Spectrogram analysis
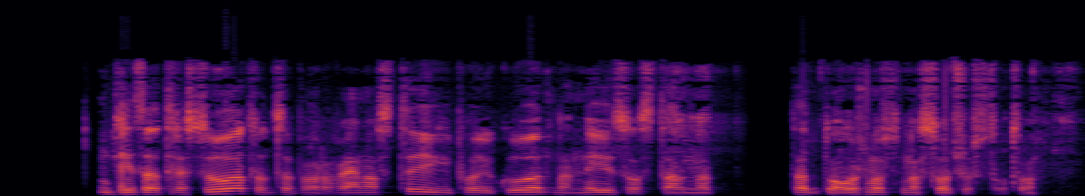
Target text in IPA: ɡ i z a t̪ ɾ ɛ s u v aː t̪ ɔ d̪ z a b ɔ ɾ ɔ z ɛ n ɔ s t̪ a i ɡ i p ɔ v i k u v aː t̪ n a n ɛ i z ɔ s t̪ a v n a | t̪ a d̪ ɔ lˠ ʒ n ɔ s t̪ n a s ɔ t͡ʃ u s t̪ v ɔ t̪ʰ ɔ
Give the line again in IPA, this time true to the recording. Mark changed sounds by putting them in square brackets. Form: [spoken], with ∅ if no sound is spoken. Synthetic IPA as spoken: ɡ i z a t̪ ɾ ɛ s u v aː t̪ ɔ d̪ z a b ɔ ɾ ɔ [v] ɛ n ɔ s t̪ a i ɡ i p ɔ v i k u v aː t̪ n a n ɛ i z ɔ s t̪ a v n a | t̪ a d̪ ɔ lˠ ʒ n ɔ s t̪ n a s ɔ t͡ʃ u s t̪ v ɔ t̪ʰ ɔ

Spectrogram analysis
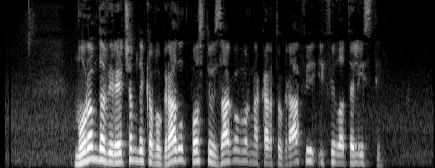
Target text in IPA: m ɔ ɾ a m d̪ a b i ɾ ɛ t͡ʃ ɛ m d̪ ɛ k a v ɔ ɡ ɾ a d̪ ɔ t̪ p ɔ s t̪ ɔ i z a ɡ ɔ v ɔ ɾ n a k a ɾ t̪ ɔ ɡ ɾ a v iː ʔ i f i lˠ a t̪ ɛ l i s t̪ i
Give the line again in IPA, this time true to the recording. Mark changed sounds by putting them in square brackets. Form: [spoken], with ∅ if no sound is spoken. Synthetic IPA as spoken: m ɔ ɾ a m d̪ a [v] i ɾ ɛ t͡ʃ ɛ m d̪ ɛ k a v ɔ ɡ ɾ a d̪ ɔ t̪ p ɔ s t̪ ɔ i z a ɡ ɔ v ɔ ɾ n a k a ɾ t̪ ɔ ɡ ɾ a [f] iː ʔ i f i lˠ a t̪ ɛ l i s t̪ i

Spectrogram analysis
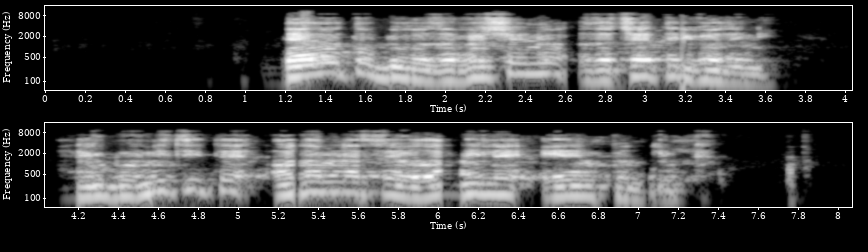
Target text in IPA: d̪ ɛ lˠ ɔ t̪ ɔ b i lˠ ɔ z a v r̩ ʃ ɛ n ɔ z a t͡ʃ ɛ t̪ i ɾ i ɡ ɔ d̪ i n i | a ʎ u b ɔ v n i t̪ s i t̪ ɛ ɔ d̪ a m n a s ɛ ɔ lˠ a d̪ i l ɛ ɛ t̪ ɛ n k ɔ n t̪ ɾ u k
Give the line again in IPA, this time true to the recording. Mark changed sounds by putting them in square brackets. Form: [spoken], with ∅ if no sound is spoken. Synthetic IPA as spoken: d̪ ɛ lˠ ɔ t̪ ɔ b i lˠ ɔ z a v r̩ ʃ ɛ n ɔ z a t͡ʃ ɛ t̪ i ɾ i ɡ ɔ d̪ i n i | a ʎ u b ɔ v n i t̪ s i t̪ ɛ ɔ d̪ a m n a s ɛ ɔ lˠ a d̪ i l ɛ ɛ [d̪] ɛ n k ɔ n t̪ ɾ u k

